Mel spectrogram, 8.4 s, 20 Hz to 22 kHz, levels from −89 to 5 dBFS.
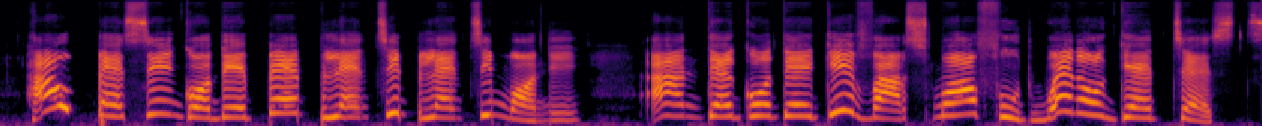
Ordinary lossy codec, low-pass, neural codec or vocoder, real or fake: none; none; autoencoder, 48 kHz, 128 numbers a frame, DAC-VAE, trained on Japanese speech; fake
